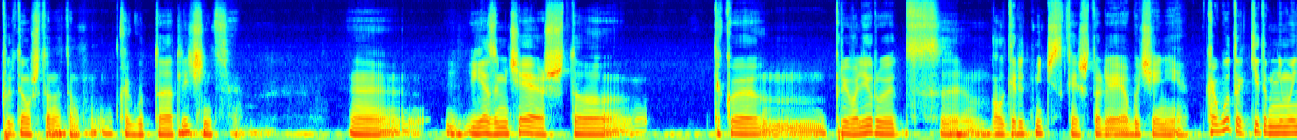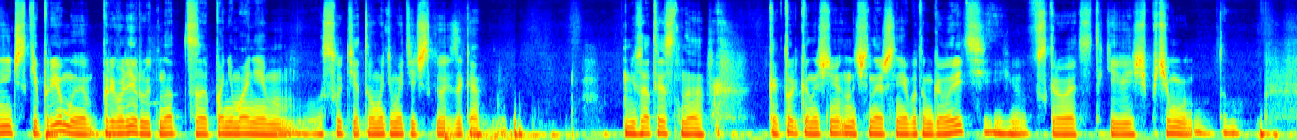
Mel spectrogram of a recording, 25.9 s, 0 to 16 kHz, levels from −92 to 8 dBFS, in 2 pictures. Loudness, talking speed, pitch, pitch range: -17 LUFS, 100 wpm, 120 Hz, 115-130 Hz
